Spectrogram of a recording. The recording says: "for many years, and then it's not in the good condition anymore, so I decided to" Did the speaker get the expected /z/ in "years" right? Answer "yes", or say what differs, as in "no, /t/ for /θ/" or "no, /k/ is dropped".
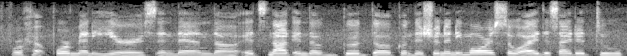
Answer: no, /s/ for /z/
